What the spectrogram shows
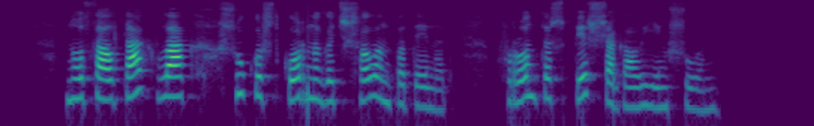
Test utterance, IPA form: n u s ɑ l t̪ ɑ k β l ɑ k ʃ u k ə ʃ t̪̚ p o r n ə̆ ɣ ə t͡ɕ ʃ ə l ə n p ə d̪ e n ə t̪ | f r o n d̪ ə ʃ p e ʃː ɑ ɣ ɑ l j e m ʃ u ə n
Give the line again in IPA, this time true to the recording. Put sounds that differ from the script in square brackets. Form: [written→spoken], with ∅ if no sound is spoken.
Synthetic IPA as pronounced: n [u→o] s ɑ l t̪ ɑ k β l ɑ k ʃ u k ə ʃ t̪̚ [p→k] o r n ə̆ ɣ ə t͡ɕ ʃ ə l ə n p ə [d̪→t̪] e n ə t̪ | f r o n [d̪→t̪] ə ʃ p e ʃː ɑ ɣ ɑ l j e [m→ŋ] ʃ u ə n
